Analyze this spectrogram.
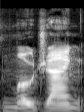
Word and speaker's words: Mojang: He confirms that, yeah, it is Mojang. Mojang is the correct pronunciation, because that's how the people, the majority work there now, who are Americans, actually say it, which is interesting to me.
